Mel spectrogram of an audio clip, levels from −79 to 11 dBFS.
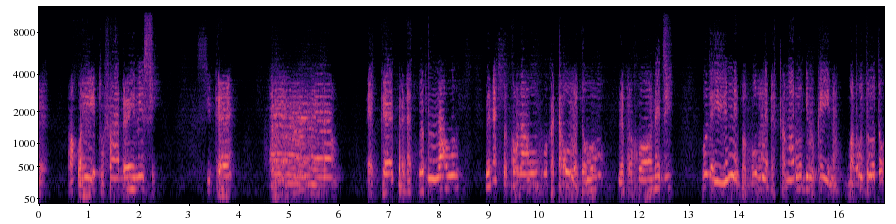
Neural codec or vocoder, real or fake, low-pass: codec, 44.1 kHz, 0.9 kbps, DAC; fake; 10.8 kHz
